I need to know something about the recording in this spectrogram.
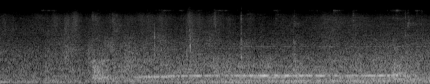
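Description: An electric hand dryer blows with a loud, steady roar.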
